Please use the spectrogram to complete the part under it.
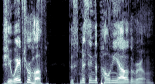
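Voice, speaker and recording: A woman giving an expressive, scripted narration of a story. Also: low voice, moderate pace, dry recording, rough recording.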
